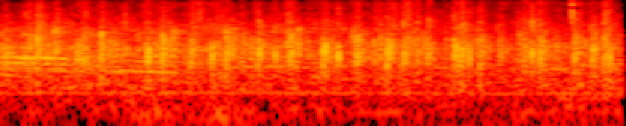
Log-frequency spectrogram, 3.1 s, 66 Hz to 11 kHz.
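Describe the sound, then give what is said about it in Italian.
Steady applause from a crowd for the third-placed team, the Magratea, with 61 points; many hands clapping in a dense, continuous patter that holds at an even, fairly loud level throughout, with no voices standing out. “Complimenti. Un applauso.”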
